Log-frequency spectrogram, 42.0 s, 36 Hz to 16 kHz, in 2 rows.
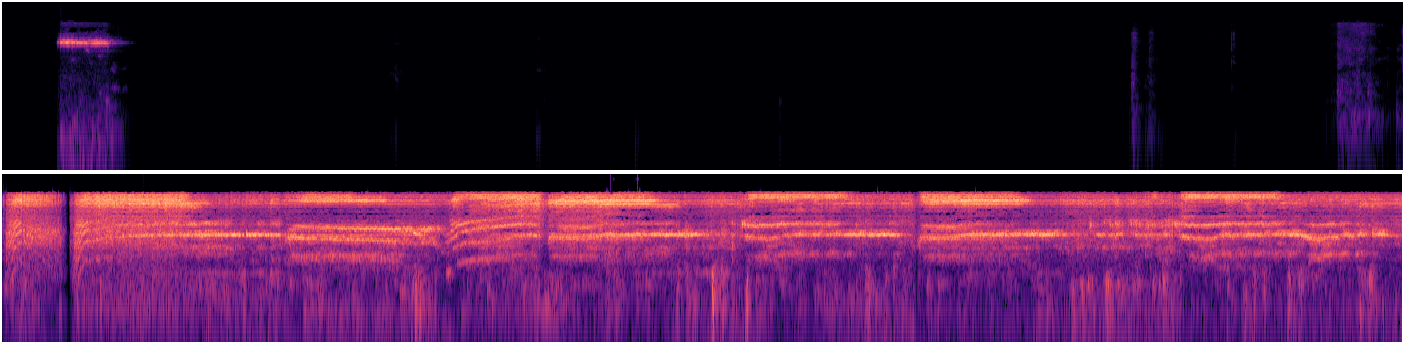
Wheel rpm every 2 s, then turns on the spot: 0, 0, 0, 0, 0, 0, 0, 0, 0, 0, 20, 180, 230, 190, 200, 230, 230, 230, 230, 230, 230.
none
